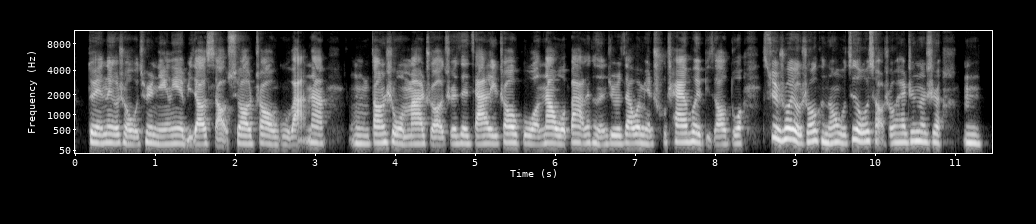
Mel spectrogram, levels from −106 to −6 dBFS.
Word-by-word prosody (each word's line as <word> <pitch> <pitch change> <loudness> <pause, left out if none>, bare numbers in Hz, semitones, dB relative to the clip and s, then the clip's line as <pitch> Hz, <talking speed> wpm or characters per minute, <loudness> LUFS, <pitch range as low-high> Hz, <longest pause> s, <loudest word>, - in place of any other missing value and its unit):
对， 200 -3 +2
那 200 0 0
个 185 - +1
时 195 - -4
候 170 - +1
我 155 - -3
确 205 - -5
实 - - 0
年 170 -1 -3
龄 180 - -1
也 180 - +1
比 - - -7
较 170 0 +3
小， 170 - -4
需 - - -6
要 175 -2 +2
照 175 -1 -1
顾 160 0 -10
吧。 165 - 0
那， 195 -4 -1 0.3
嗯， 180 -2 -4
当 195 +1 +2
时 210 -1 -1
我 180 -1 +1
妈 175 +1 +1
主 175 -2 -4
要 155 -1 0
是 175 +3 -4
在 180 -1 0
家 175 0 +1
里 175 -1 -1
照 195 0 +3
顾 190 -1 -7
我， 170 -1 0
那 190 +3 +2
我 175 -1 +3
爸 205 -2 -1
他 190 - -3
可 195 - -4
能 160 -1 -5
就 180 +1 -1
是 180 - 0
在 185 +1 0
外 195 +1 +4
面 175 -3 -3
出 200 +3 -12
差 205 0 +3
会 210 -1 +1
比 190 - -14
较 165 0 -2
多。 185 +2 -2 0.2
所 310 - -2
以 275 - +6
说 270 +2 +7
有 230 -6 +6
时 200 - -3
候 225 +2 +4
可 225 - 0
能 200 +1 +1
我 185 - -2
记 185 - -3
得 245 - +6
我 225 +1 +3
小 215 -2 -4
时 - - -12
候 190 - 0
还 205 0 0
真 225 +2 +1
的 220 -2 +2
是， 205 -2 -2 0.3
嗯， 190 -3 0
185 Hz, 370 characters per minute, -23 LUFS, 175-205 Hz, 0.3 s, 说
